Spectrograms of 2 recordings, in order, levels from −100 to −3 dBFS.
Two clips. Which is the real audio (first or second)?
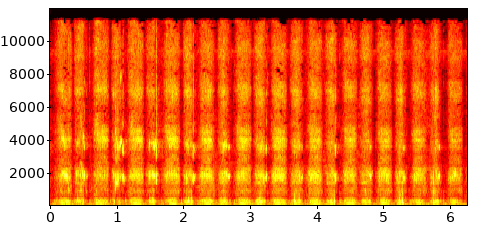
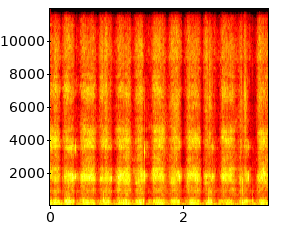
first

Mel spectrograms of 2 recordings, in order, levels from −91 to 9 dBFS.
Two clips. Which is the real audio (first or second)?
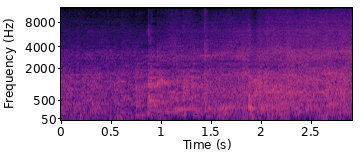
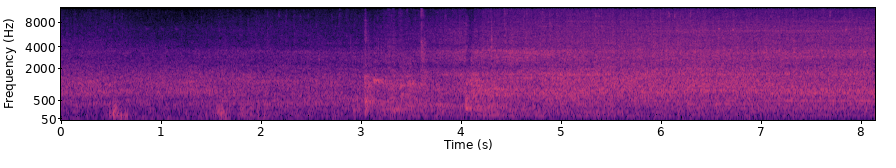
second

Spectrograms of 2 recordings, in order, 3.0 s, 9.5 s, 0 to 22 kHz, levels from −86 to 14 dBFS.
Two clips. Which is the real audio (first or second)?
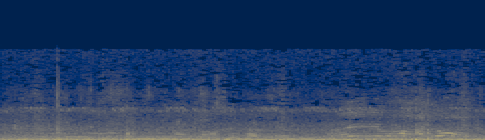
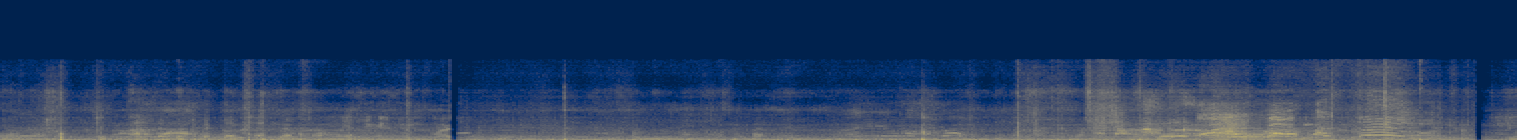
first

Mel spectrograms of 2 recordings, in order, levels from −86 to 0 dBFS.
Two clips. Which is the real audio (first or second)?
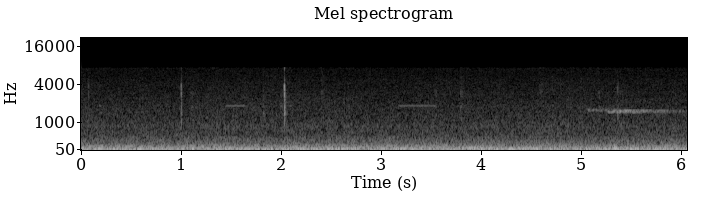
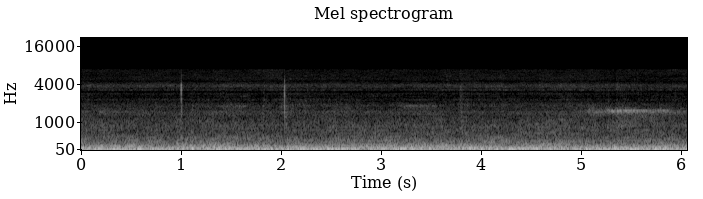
first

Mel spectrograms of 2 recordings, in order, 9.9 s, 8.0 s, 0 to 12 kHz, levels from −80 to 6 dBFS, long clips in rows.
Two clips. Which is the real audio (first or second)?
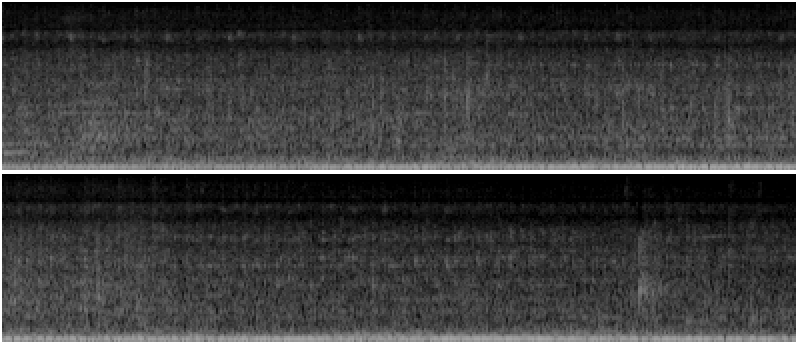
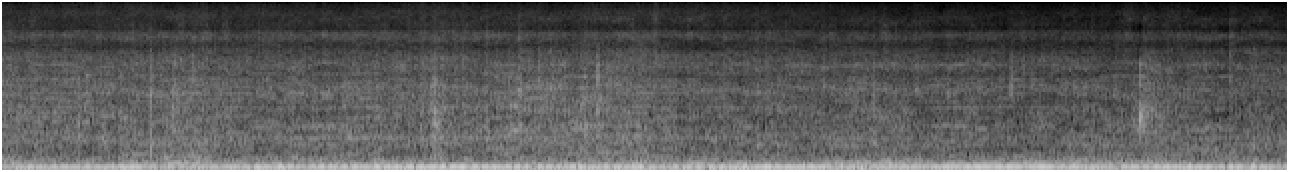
first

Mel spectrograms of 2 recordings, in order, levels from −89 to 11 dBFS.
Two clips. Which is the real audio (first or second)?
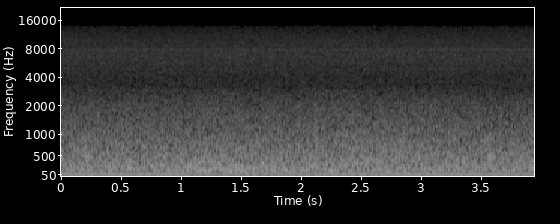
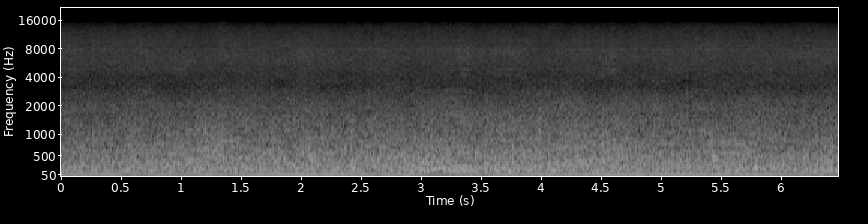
first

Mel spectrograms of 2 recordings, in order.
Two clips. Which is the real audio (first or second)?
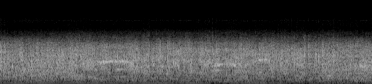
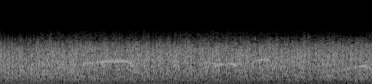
second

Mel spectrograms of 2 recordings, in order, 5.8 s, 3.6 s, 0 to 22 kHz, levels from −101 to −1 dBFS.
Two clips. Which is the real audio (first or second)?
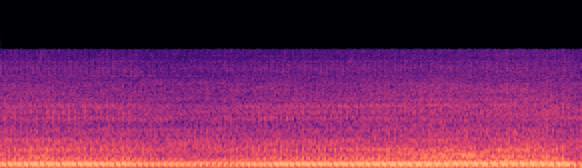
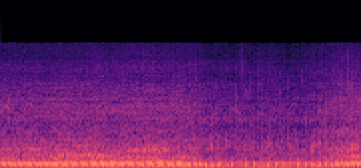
first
